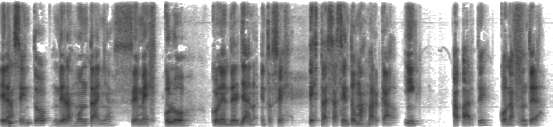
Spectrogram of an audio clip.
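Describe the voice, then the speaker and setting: A man's voice: fairly low pitch, steady tone, normal speed, fairly bright tone. Chatty Venezuelan man, casual. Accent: Venezuelan, Táchira. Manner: chatty, rambling, gossip-loving. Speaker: guest comedian. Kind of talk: casual chat between friends.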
